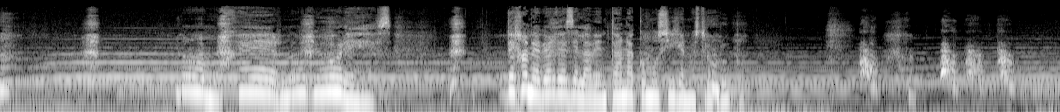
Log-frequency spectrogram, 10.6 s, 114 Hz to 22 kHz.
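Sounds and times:
steady low humming drone: 0:00.0 - 0:10.5
speech: 0:01.8 - 0:07.6
dog barking sharply: 0:08.6 - 0:10.2.

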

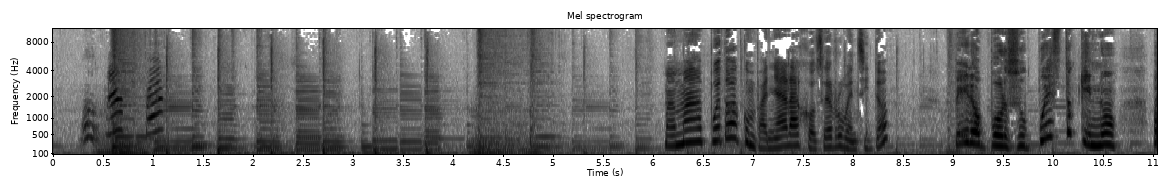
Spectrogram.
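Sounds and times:
dog barking while being caught with a net: 0:00.3 - 0:01.1
dog yelping: 0:00.3 - 0:01.3
speech: 0:06.1 - 0:11.0.

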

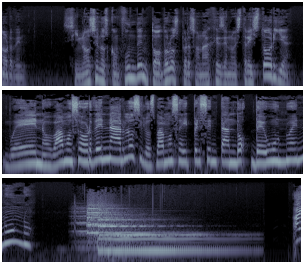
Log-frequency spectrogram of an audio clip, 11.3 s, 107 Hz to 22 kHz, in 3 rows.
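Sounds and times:
speech: 0:00.0 - 0:09.4
bell ringing: 0:08.4 - 0:10.8.

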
